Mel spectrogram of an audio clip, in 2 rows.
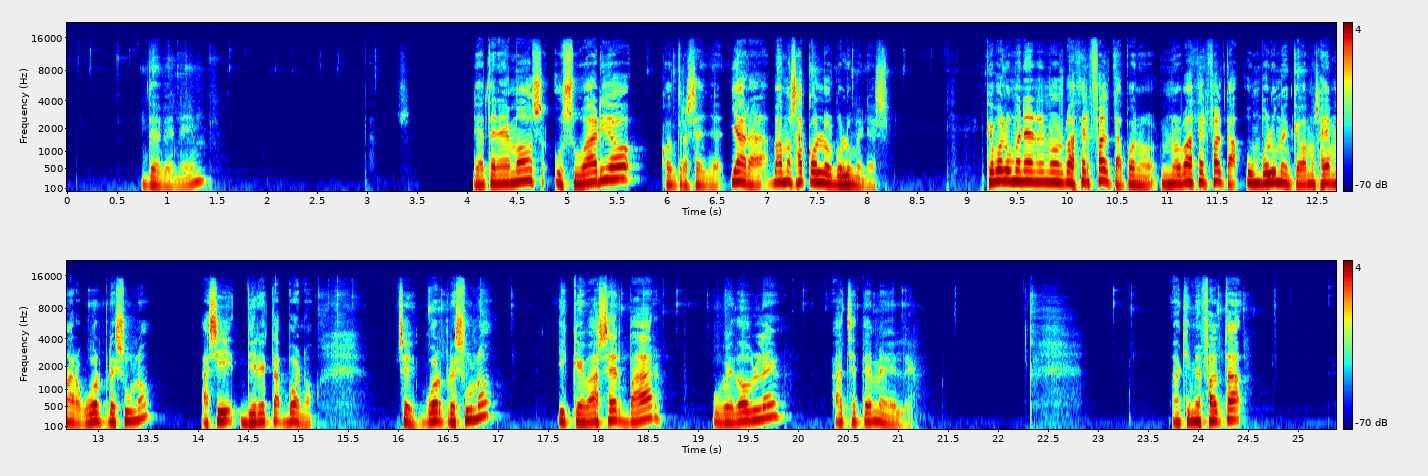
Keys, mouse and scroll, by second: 0.0-3.1 typing, 6.0-10.0 typing, 12.0-13.4 typing, 15.2-25.3 typing, 21.0 Escape.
